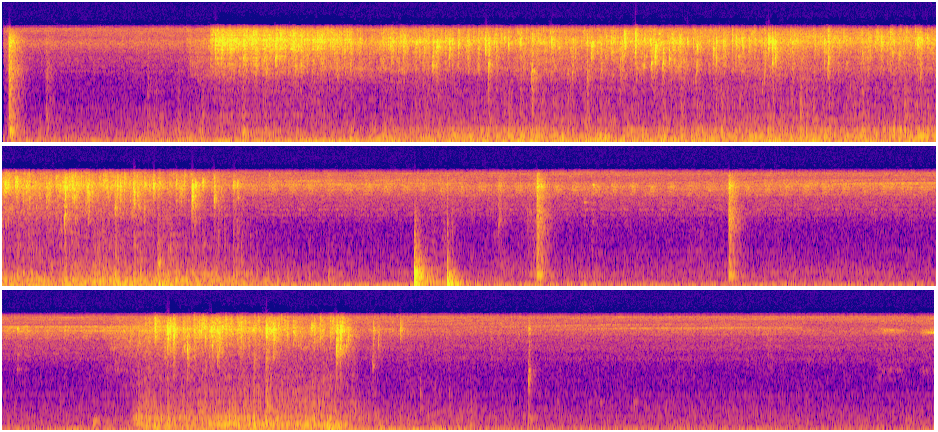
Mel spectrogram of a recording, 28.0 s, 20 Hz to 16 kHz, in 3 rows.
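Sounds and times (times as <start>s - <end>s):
knocks: 13.5s - 14.0s.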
